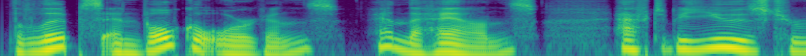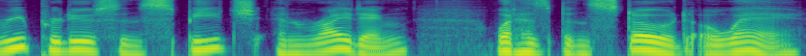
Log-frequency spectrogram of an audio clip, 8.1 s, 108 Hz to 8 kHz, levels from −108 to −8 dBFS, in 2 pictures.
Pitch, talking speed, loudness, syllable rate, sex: 150 Hz, 170 wpm, -18 LUFS, 4.5 syllables/s, male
